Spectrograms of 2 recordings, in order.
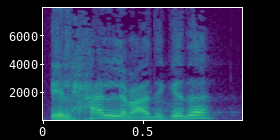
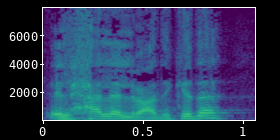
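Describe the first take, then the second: No difference in how they are said.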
